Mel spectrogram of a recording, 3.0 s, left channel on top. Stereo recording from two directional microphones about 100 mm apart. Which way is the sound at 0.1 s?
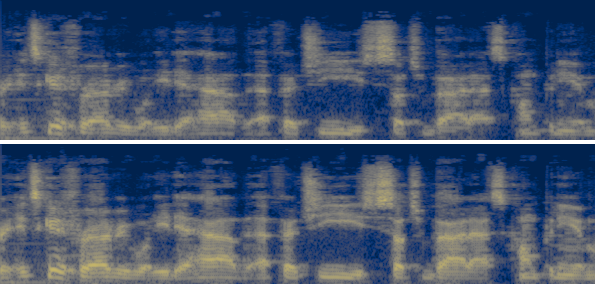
25° right (ahead or behind).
